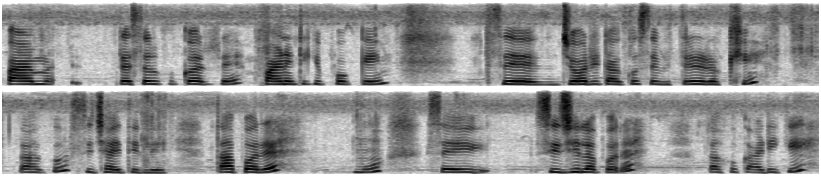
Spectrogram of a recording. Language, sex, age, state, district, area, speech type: Odia, female, 18-30, Odisha, Rayagada, rural, spontaneous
